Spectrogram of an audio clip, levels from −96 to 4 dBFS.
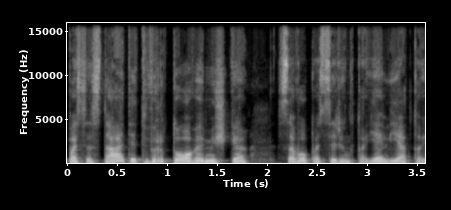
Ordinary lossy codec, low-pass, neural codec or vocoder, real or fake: Opus, 32 kbps; 14.4 kHz; vocoder, 44.1 kHz, 128 mel bands every 256 samples, BigVGAN v2; fake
